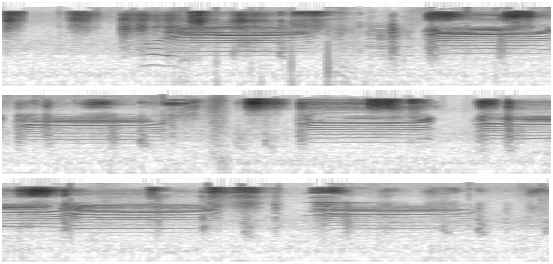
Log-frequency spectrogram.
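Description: Repeated sheep bleats from the Minecraft video game, several stylized cries in quick succession over a faint game background, with a person talking intermittently between them.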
